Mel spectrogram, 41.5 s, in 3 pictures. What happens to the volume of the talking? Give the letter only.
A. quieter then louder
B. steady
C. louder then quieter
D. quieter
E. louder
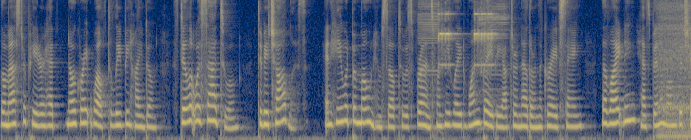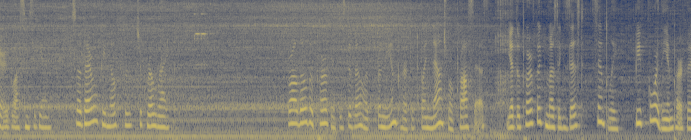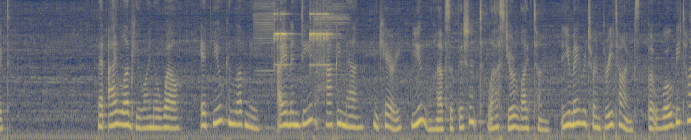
B.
